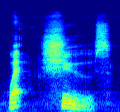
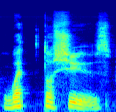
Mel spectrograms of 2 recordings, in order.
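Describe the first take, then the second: First: The t in wet ends without a vowel. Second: An extra vowel follows the t in wet. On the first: The speaker calls it right. "Mm-mm. Wet shoes" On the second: The speaker calls it wrong. "Not wetto shoes"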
